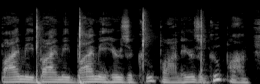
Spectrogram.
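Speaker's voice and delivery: usual speaking voice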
